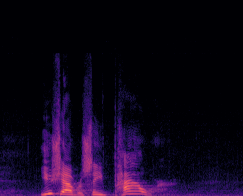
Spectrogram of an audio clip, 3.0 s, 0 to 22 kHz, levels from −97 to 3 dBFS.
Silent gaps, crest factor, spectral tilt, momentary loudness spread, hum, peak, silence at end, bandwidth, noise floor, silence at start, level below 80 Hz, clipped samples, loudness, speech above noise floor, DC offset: none; 22 dB; -3.5 dB/octave; 12 LU; none; -16 dBFS; 1 s; 16 kHz; -69 dBFS; 0.5 s; -76 dBFS; under 0.1%; -35 LUFS; 34 dB; under 0.1%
